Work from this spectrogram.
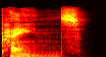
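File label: "pains", British English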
